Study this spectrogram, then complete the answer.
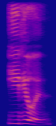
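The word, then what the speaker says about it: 일요일: Korean में होता है इरियोइल इरियोइल इसमें भी हम अपने उच्चारण पर ध्यान देंगे तो यह हो जाएगा इर यो इल इल नहीं ठीक है ये चीज को हमें याद रखना होगा अब एक बार आप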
